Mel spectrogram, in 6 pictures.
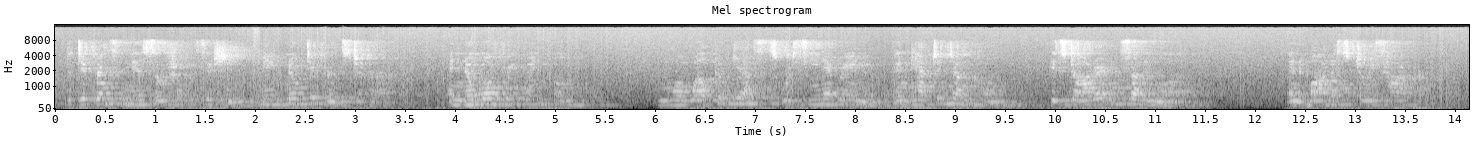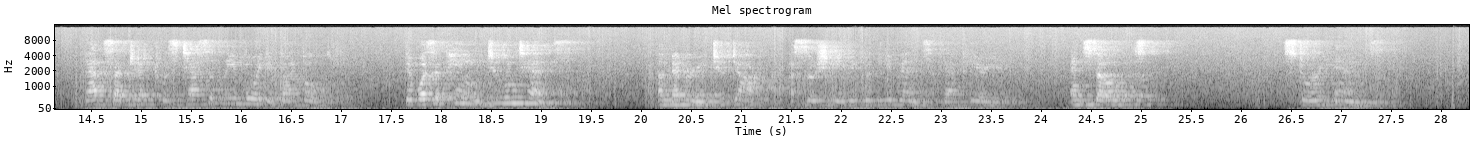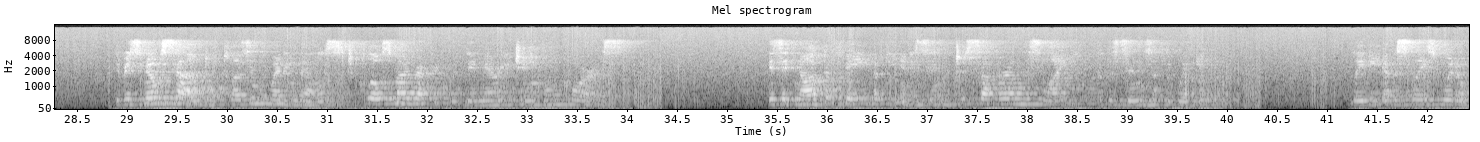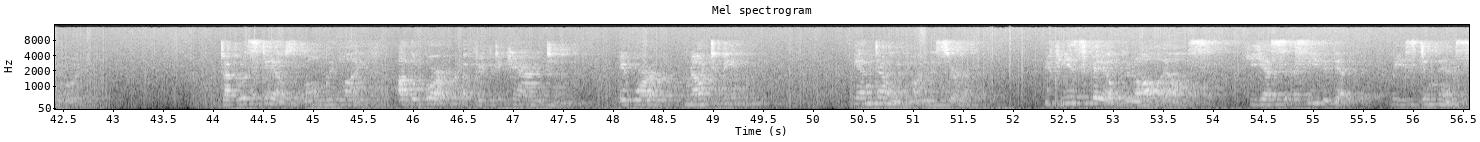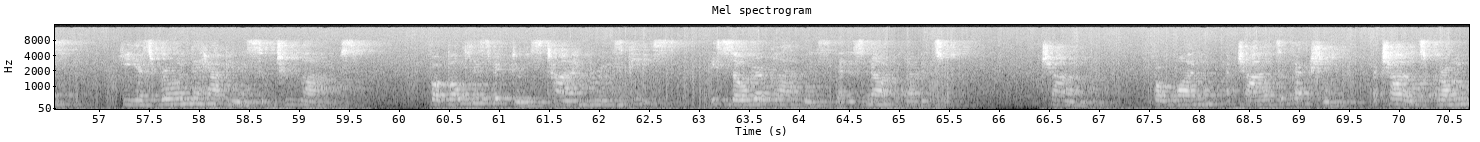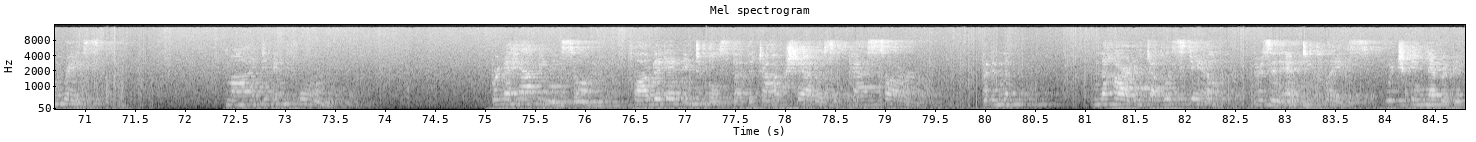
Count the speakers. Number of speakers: one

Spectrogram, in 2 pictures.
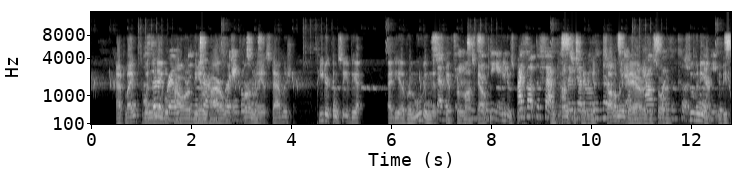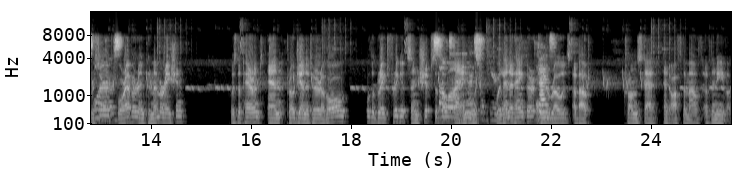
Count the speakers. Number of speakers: two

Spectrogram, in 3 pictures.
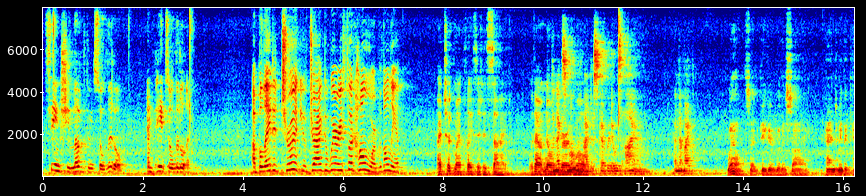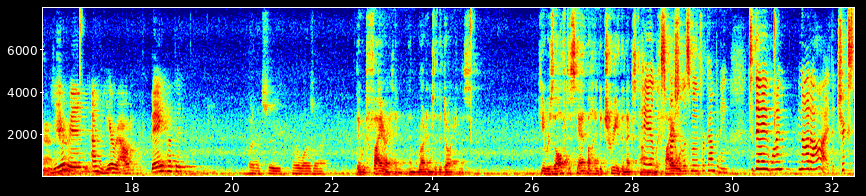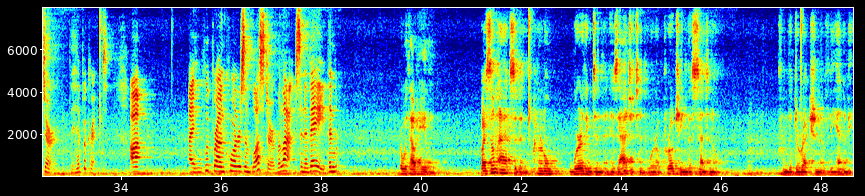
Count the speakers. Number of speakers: eight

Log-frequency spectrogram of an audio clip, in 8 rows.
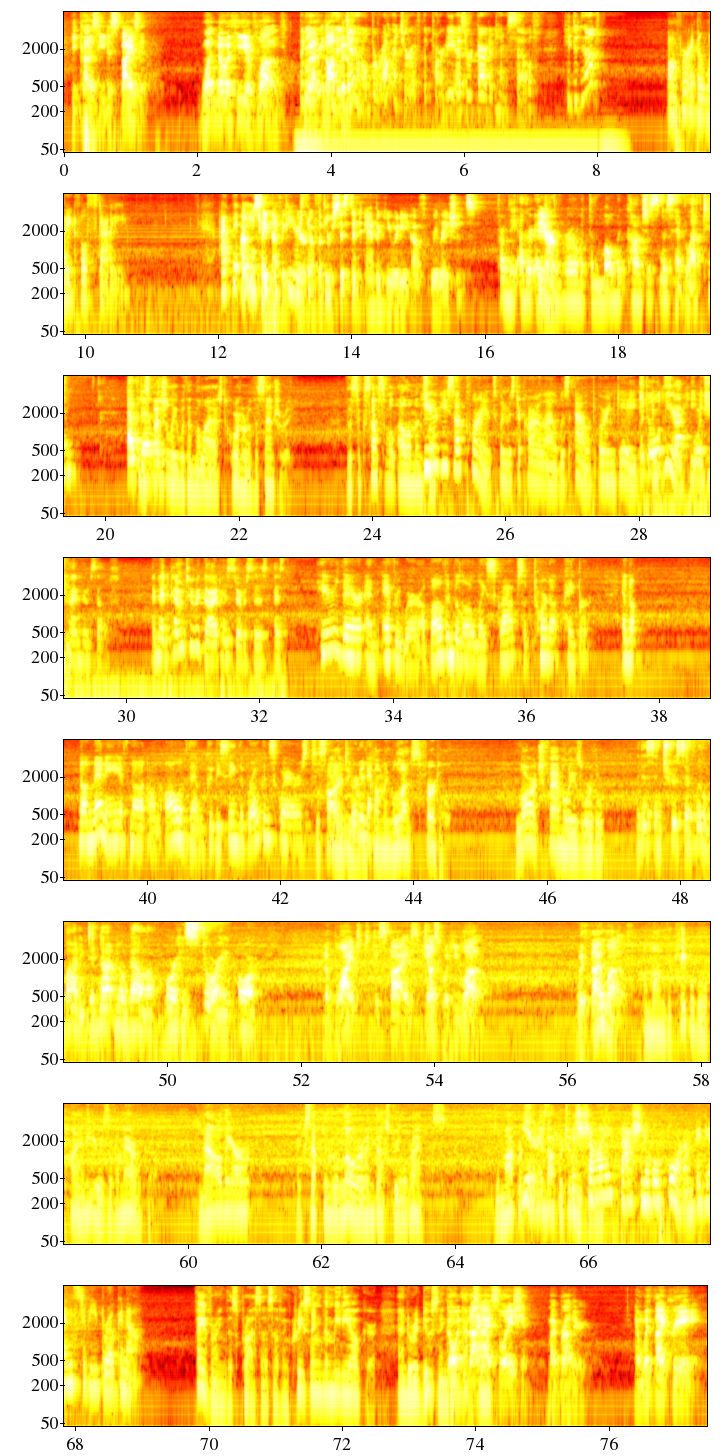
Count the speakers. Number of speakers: nine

